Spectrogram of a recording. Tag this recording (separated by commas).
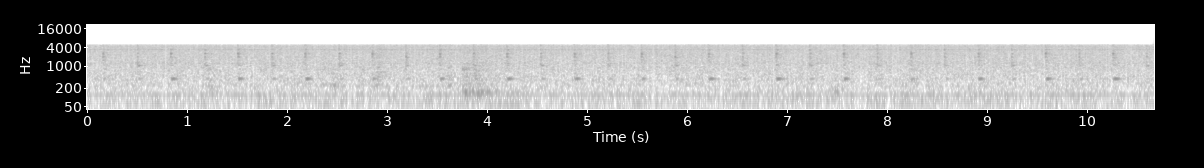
Tick-tock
